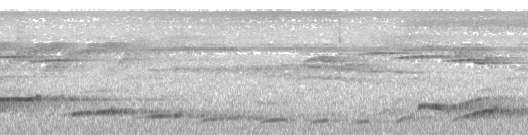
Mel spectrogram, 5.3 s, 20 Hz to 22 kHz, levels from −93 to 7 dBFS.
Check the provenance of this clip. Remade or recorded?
recorded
